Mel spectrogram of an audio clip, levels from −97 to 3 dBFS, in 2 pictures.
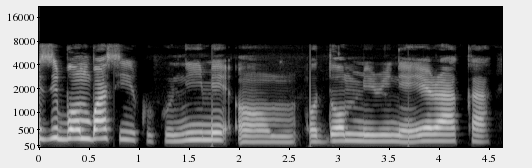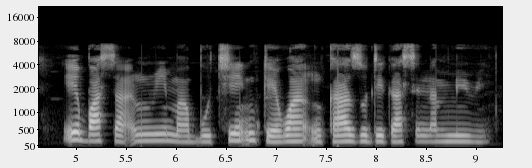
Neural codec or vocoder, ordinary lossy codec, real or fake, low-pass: none; none; real; 7.2 kHz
